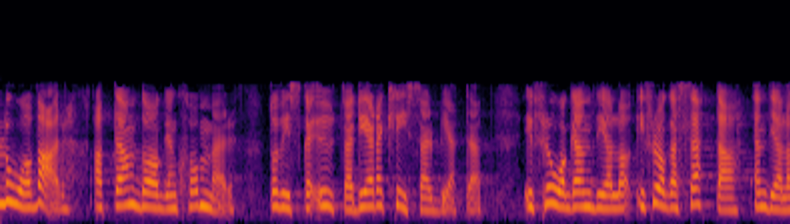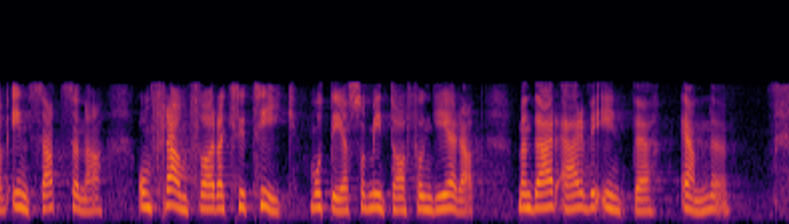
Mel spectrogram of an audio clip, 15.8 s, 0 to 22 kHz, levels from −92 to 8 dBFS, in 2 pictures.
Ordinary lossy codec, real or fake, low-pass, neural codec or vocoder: none; real; 5.4 kHz; none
